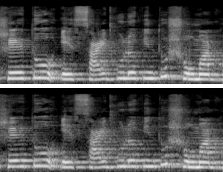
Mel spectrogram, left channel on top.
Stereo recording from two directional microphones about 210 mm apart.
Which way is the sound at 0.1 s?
35° left (ahead or behind).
